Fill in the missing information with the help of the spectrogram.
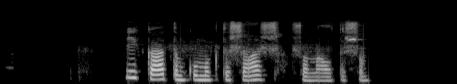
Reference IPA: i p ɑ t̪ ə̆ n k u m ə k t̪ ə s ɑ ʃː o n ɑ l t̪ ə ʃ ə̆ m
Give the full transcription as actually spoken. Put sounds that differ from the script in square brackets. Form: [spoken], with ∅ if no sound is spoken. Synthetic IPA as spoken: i [k] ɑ t̪ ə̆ [m] k u m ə k t̪ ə [ʃ] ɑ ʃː o n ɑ l t̪ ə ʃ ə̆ m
